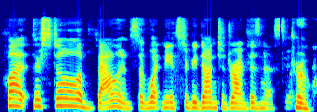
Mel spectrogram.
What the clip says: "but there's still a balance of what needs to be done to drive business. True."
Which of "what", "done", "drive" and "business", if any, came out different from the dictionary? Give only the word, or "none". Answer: none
